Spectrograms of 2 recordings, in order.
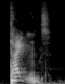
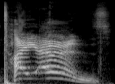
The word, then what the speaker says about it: Titans: Yes, Titans. Titans go. Why do you have to make such an effort to mispronounce it? Tyens. It's not Tyen.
